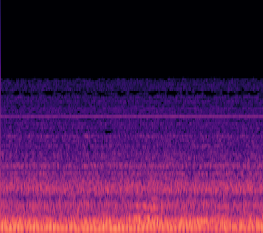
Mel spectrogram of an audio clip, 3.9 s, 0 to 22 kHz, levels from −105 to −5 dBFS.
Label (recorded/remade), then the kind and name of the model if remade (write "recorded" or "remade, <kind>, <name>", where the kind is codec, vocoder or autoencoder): recorded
